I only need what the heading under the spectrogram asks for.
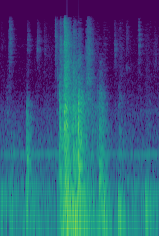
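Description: A door opens with a brief rattle and creak to let in Jen, a yellow Labrador who had been scratching at the door, preceded and followed by a few soft clicks and thumps in otherwise quiet surroundings.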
